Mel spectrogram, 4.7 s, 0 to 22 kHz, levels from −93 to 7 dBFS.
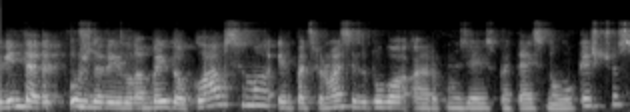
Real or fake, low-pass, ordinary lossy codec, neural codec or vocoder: real; 7.2 kHz; Opus, 16 kbps; none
